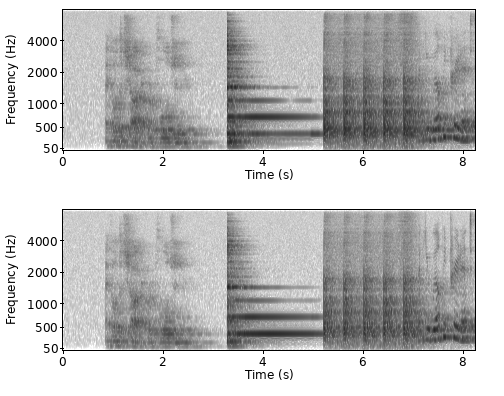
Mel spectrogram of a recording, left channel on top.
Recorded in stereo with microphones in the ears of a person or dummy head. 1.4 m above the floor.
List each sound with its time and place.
0.8 s a man speaking: 20° right (ahead or behind), 2.5 m
3.3 s a guitar: 20° left (ahead or behind), 1.7 m
5.2 s dripping: centre (ahead or behind), 0.7 m
7.1 s a woman speaking: 30° right (ahead or behind), 0.6 m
